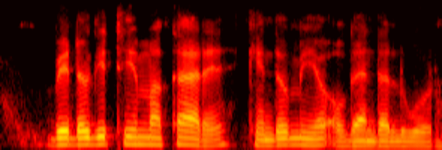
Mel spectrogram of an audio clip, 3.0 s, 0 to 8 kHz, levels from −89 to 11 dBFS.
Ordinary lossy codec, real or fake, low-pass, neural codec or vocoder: Opus, 16 kbps; fake; 7.2 kHz; codec, 16 kHz, 2 kbps, X-Codec, HuBERT features, trained on LibriSpeech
